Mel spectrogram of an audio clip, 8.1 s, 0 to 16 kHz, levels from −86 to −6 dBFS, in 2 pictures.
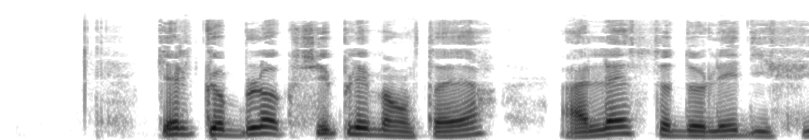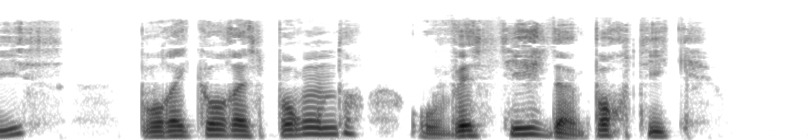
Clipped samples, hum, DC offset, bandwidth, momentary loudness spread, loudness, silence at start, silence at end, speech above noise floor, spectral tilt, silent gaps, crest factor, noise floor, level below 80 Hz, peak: under 0.1%; none; under 0.1%; 9.6 kHz; 12 LU; -23 LUFS; 0.8 s; 0.6 s; 31 dB; -6.5 dB/octave; none; 20 dB; -53 dBFS; -62 dBFS; -4 dBFS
